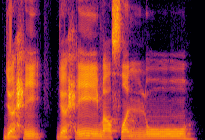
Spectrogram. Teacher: Ha ini tengah tenggorokan makhrajnya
